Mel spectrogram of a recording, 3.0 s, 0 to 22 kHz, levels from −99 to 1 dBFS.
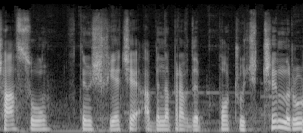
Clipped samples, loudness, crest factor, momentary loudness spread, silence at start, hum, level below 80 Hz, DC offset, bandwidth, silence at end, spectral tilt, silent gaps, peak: under 0.1%; -27 LUFS; 22 dB; 6 LU; 0 s; none; -54 dBFS; under 0.1%; 16.5 kHz; 0 s; -5 dB/octave; none; -4 dBFS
